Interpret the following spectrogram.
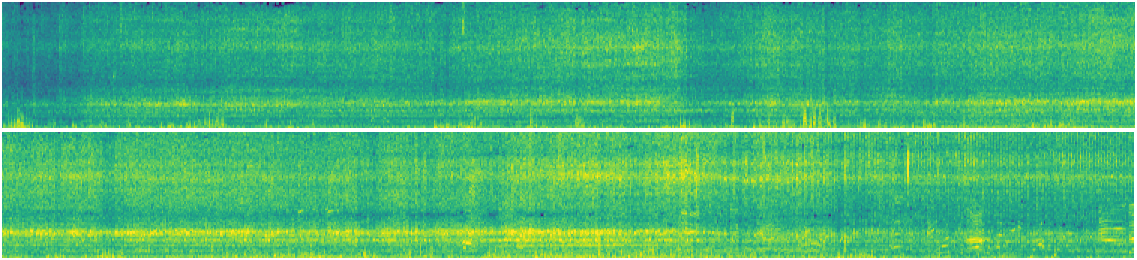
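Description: Kubota compact diesel tractor running steadily as it drives up with its front loader raised, getting a little louder in the middle of the stretch.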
